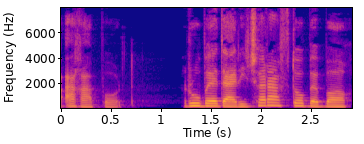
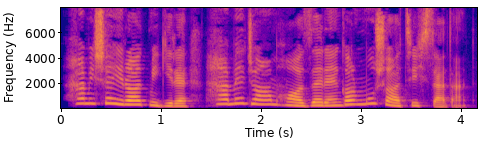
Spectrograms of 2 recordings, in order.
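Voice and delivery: high-pitched, louder grumbling outburst; interrupting complaint; 9 semitones higher, 4 dB louder than usual. A narrator's reading. Rokhsareh cuts Teymur off to complain, high and exasperated. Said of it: "حرف تیمور را قطع کرد".

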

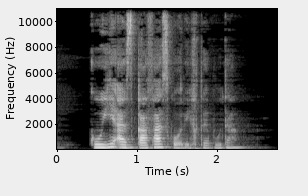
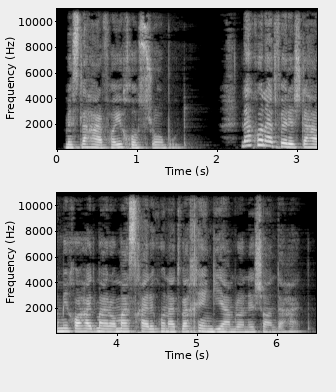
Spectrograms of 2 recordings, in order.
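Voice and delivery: usual speaking voice

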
